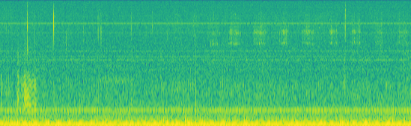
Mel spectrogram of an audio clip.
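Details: Ragdoll kitten raised in a home cattery in central Kansas, kept without cages, purring as a steady low rumble throughout, with faint clicks and a brief high squeak near the start.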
